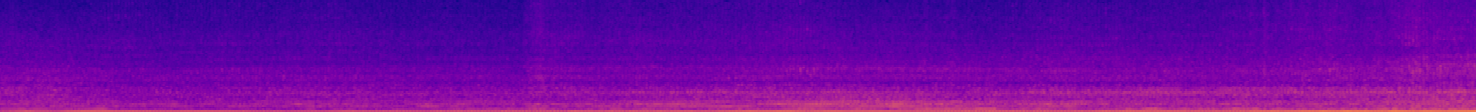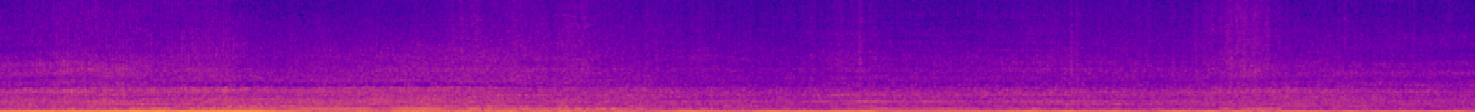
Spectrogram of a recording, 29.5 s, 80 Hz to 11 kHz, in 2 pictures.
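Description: Greenfield push mower's Briggs & Stratton 850 I/C single-cylinder engine running at a steady speed while mowing grass. It gets louder as the mower passes close about halfway through, then eases off as it moves away.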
